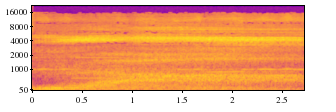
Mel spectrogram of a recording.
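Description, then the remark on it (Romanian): A deep, menacing monster roar rumbles continuously for a few seconds, loud, with a gritty low growl and a sustained hissing, sizzling texture layered above it. “De câte ori vorbim despre ei, rag așa amenințat”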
